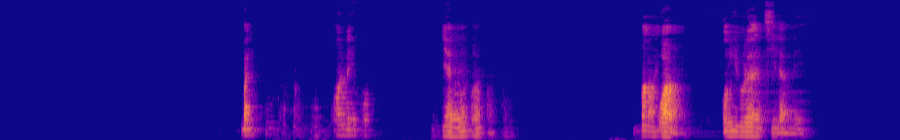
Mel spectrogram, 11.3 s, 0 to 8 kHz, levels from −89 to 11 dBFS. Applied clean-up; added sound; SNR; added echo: neural mask model DeepFilterNet 3.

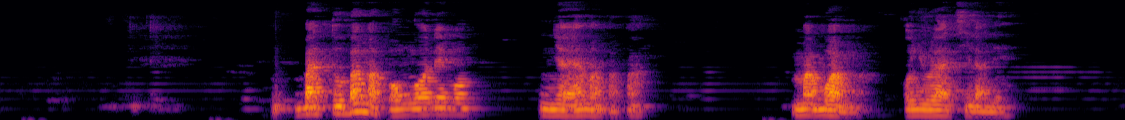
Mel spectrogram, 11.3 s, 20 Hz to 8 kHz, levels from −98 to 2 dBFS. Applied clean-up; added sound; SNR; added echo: classical method WPE with log-MMSE.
